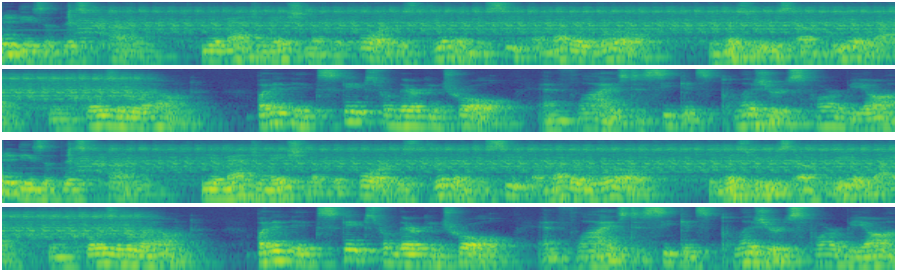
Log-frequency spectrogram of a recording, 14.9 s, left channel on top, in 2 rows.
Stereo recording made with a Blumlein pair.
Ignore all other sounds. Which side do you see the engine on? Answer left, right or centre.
centre.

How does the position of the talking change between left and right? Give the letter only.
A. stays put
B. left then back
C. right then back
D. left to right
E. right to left
A.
